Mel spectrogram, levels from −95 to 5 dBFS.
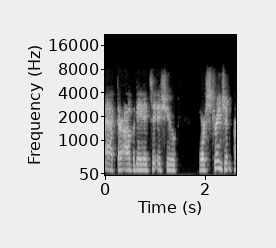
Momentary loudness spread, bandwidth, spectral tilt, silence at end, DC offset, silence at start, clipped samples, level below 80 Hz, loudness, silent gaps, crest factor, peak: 6 LU; 8.4 kHz; -4.5 dB/octave; 0 s; under 0.1%; 0 s; under 0.1%; -70 dBFS; -19 LUFS; none; 16 dB; -4 dBFS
